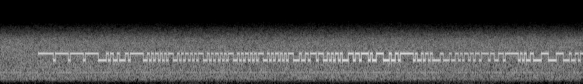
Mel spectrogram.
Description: RTTY (50 baud, 450 Hz shift), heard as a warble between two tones, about 1370 Hz centre, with radio static and fading. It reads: RYRYRYRYRY QRZ? DE F2SOO …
